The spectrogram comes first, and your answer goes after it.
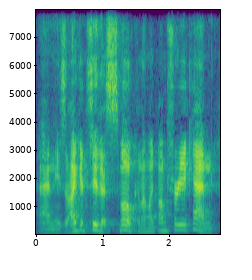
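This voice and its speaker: A man with a strikingly bright, hard-edged voice speaks casually. He is a fire officer telling stories of calls he has run. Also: mid-range voice, expressive, fast talker. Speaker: fire officer being interviewed. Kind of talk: casual storytelling.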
